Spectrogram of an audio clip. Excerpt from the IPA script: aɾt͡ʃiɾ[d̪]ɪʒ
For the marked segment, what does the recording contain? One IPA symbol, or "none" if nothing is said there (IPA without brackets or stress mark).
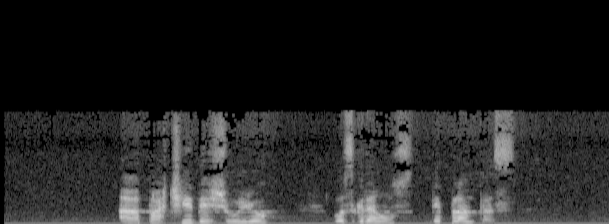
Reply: d̪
